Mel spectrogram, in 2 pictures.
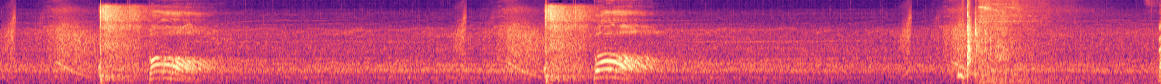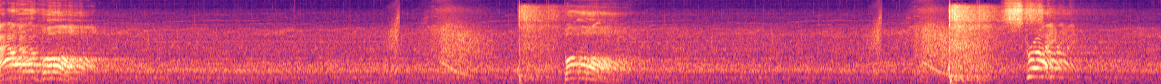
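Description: A pitched ball smacks into a catcher's mitt several times.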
